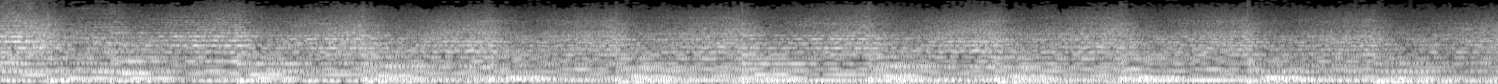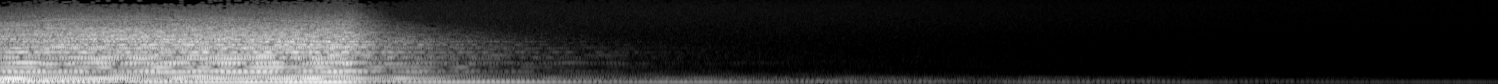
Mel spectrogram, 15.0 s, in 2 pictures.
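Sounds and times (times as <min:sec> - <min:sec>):
viola: 0:00.0 - 0:10.6
harp: 0:00.0 - 0:10.9.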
